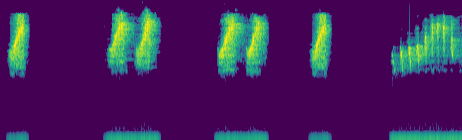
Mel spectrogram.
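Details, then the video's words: Kampas tembak bird in full voice, a master recording for teaching other birds and luring: sharp upswept chips, single or paired, spaced about a second apart, ending in a fast rising trill. "Suara masteran burung kampas tembak"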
